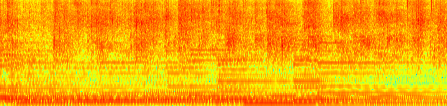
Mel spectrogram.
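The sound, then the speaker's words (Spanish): A church audience applauds the Lord with loud, steady, dense clapping that holds for several seconds over sustained keyboard chords, with no voices heard. “Dele fuerte el aplauso al Señor, hermano.”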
